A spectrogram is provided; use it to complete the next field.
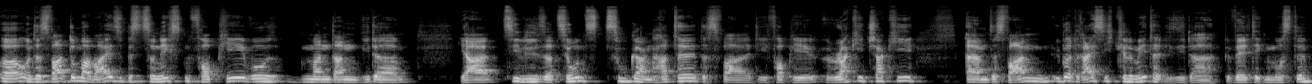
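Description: A man's medium-pitched voice at a fairly slow pace, with ordinary pitch variation, on a very clean recording with a silent background. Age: 40s. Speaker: ultrarunner and author. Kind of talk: interview. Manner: hesitant, many filler sounds.

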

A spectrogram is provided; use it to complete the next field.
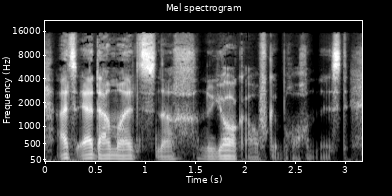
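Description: His delivery comes at a fairly slow pace. Vocal fry runs through this man's voice. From Hamburg, Germany. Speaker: podcast host. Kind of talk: scripted narration.

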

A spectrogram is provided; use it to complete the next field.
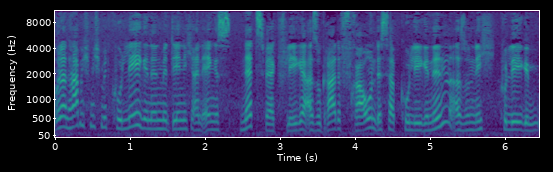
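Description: Fairly quick pace from a woman, plus ordinary pitch variation. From East Frisia, northern Germany. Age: 30s. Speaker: TV presenter and reporter. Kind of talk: casual interview. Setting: outdoors, walking in a city park.

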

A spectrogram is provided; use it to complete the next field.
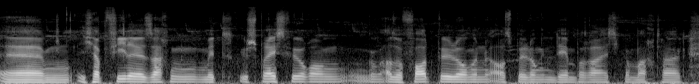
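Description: Against noticeable background noise, a man speaks at a fairly low pitch and a fairly slow pace with fairly even intonation. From Cologne, Germany. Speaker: street food vendor. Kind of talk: casual interview. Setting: outdoor weekly market.

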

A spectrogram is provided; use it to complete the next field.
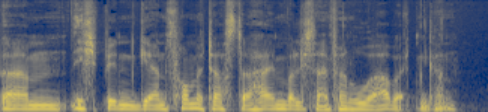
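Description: A man talks at a very fast pace. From Lower Franconia, Germany (near Würzburg). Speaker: lawyer, law firm partner. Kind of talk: panel discussion. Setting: stage.

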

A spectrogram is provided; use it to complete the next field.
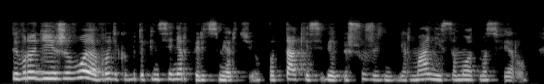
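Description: Her delivery is very fast, fairly high-pitched and fairly even in intonation, from a woman. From northern Kazakhstan. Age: 20s. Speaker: astrologer. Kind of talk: interview.

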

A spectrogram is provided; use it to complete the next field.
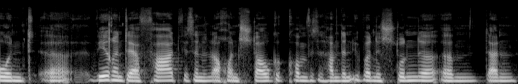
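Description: A woman's fairly low, dark, mellow voice, monotone and flat, at a moderate pace. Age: 60s. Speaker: hospice volunteer. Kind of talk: interview. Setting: hospice room.

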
